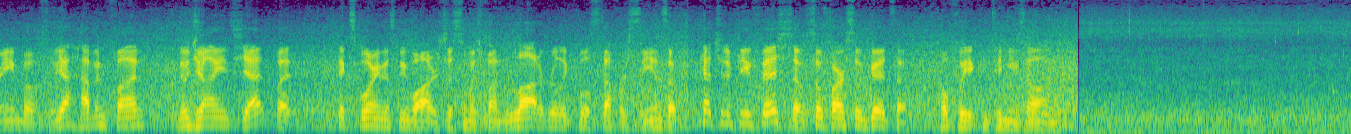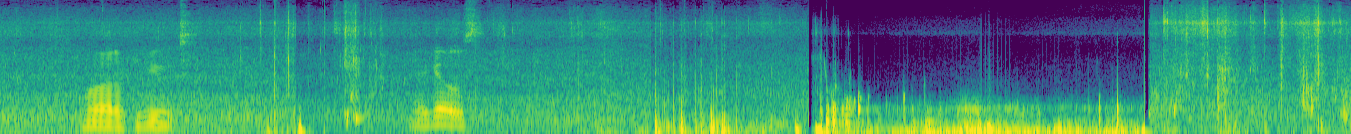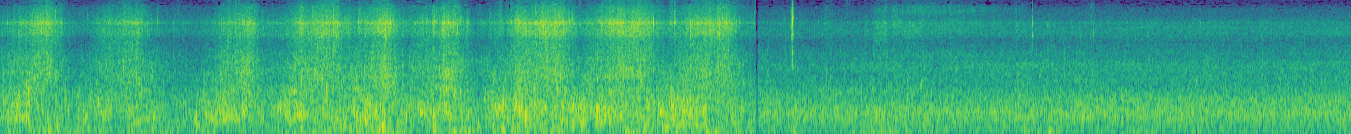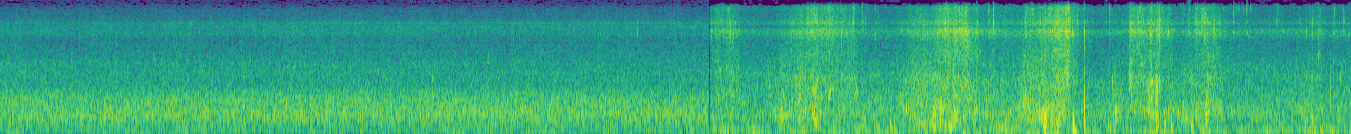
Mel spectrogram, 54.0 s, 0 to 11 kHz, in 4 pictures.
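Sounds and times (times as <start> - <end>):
river water rushing: 0.0 - 20.0, 25.0 - 54.0
water splashing: 15.8 - 39.1, 47.6 - 54.0.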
